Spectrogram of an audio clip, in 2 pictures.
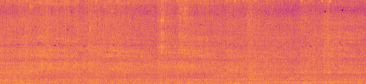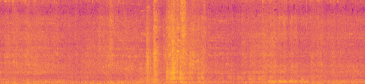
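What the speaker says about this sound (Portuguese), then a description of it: "as locomotivas se comunicam e andam na mesma marcha e freiam também juntos" A loaded freight train hauled by five locomotives rumbles past in a continuous loud roar, with steady rolling wheel noise and a brief metallic squeal partway through.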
